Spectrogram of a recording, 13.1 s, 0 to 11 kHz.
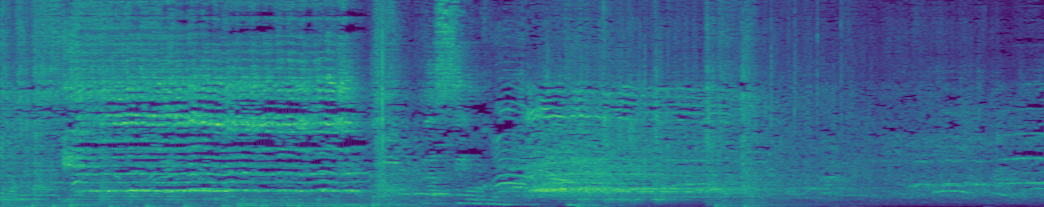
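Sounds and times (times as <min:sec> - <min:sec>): woman singing over a band: 0:00.7 - 0:06.5
crowd cheering and shouting: 0:04.6 - 0:13.0.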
